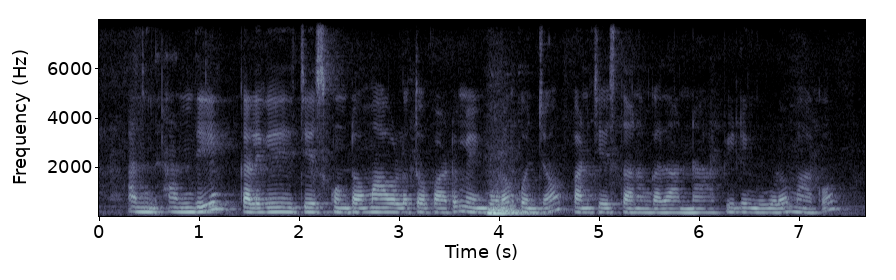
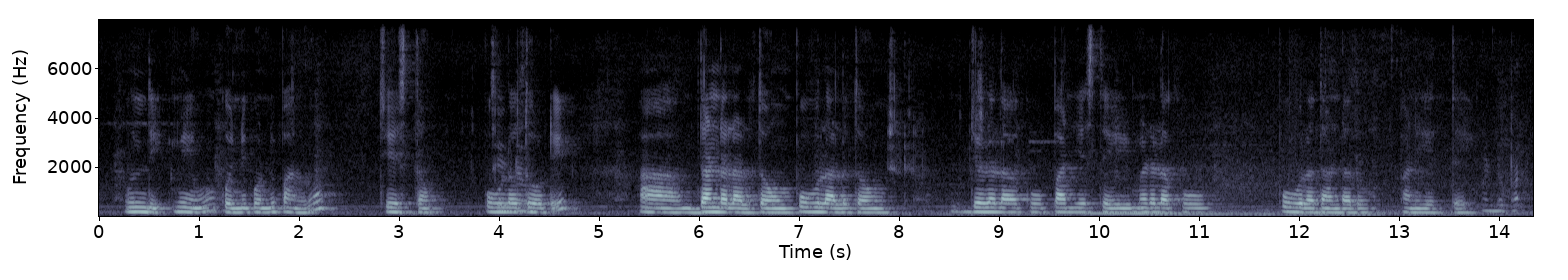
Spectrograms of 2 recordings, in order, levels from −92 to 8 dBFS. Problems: background conversations at intervals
